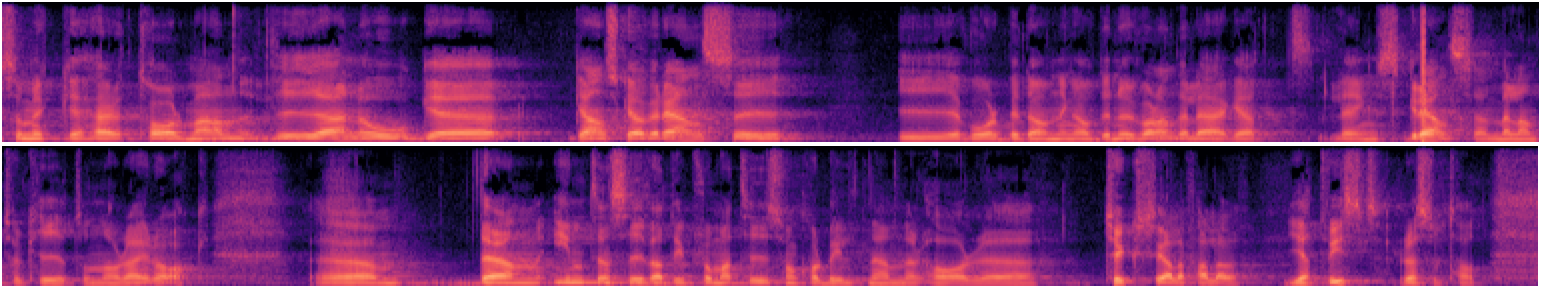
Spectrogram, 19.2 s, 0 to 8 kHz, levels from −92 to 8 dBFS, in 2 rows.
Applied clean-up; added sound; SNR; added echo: none; none; none; none.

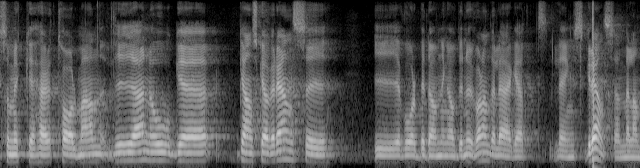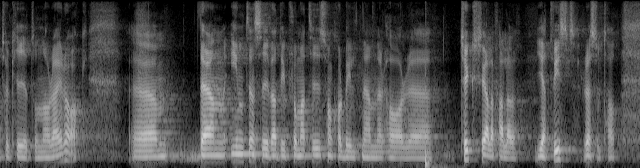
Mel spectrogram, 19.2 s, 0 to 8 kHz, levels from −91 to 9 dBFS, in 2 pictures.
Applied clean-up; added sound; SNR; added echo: neural separator model SepFormer DNS4.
